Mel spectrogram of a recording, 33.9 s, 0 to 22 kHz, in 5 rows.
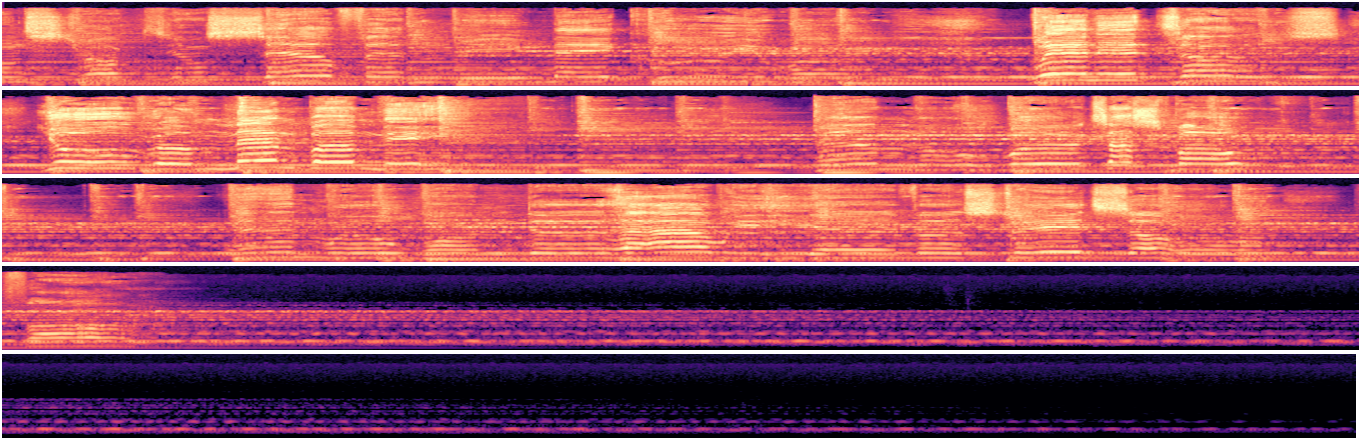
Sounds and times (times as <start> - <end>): Music: 0.0 - 32.5.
